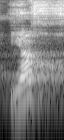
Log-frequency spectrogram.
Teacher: خا کو پر پڑھنا ہے، خا حروف مستعلیہ میں سے ہے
